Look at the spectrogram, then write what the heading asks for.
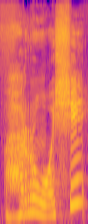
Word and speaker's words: гроші: багато грошей чудово але наголос на перший склад гроші і грошей так ми всі шукаємо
